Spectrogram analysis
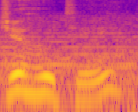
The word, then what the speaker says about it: Tehuti: And the same thing with Tehuti. There are people who are pronouncing as Jehuti, or if you want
